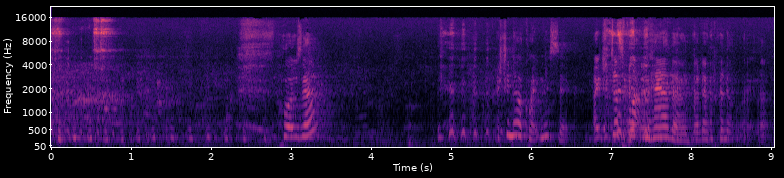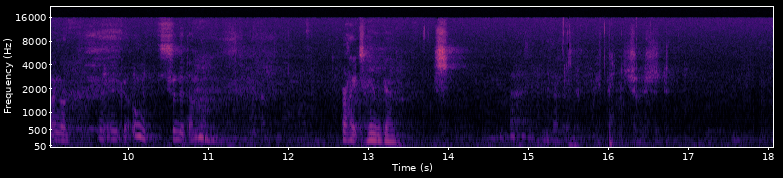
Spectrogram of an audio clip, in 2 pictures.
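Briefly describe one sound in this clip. A woman speaks into a microphone in a relaxed, chatty way.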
